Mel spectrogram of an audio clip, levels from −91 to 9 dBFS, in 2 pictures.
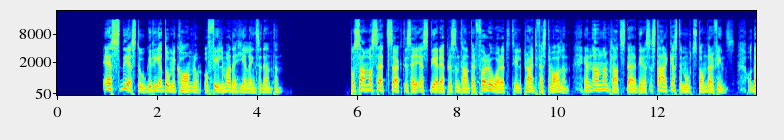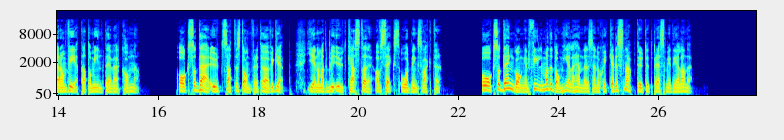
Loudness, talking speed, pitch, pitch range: -21 LUFS, 135 wpm, 135 Hz, 125-155 Hz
